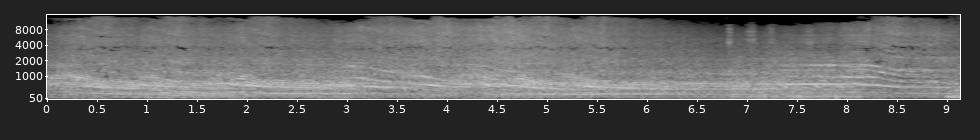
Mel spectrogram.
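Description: A loud, low-pitched engine drone with stacked harmonic tones that sweep downward as it passes, a sustained Doppler glide lasting the full nine seconds with no pauses.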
